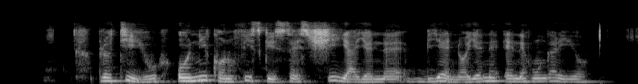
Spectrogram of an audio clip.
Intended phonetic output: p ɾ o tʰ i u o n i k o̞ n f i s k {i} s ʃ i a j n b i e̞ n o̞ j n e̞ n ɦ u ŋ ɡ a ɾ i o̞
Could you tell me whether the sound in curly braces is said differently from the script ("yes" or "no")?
no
